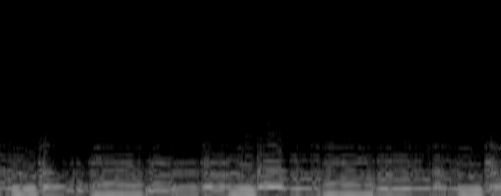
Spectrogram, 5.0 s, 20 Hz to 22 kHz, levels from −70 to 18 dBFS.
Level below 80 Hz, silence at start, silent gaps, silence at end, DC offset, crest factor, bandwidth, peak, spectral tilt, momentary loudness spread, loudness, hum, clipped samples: -56 dBFS; 0 s; none; 0 s; under 0.1%; 12 dB; 8.2 kHz; -16 dBFS; -4.5 dB/octave; 6 LU; -27 LUFS; none; under 0.1%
